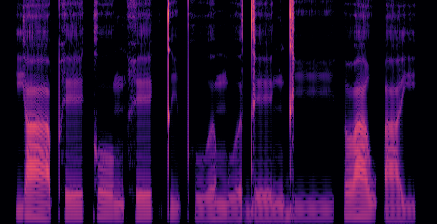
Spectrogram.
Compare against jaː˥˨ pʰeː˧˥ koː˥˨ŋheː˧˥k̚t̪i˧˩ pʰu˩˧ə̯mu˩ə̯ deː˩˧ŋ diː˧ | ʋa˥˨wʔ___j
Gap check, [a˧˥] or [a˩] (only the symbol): a˩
